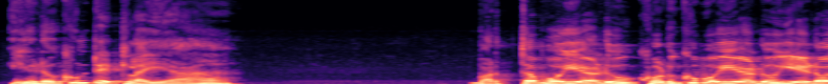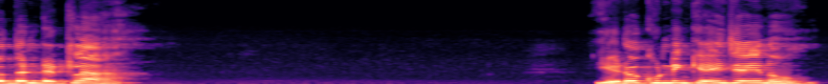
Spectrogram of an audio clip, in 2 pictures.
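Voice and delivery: grieving protest. Retold or imitated.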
